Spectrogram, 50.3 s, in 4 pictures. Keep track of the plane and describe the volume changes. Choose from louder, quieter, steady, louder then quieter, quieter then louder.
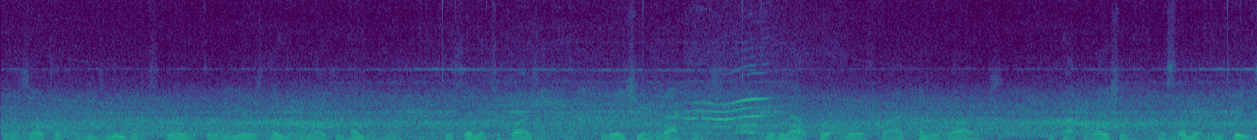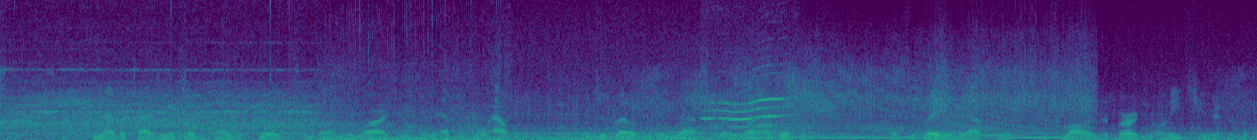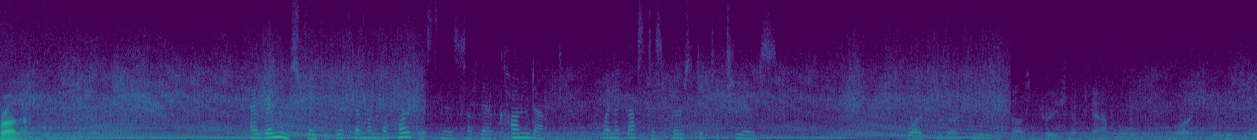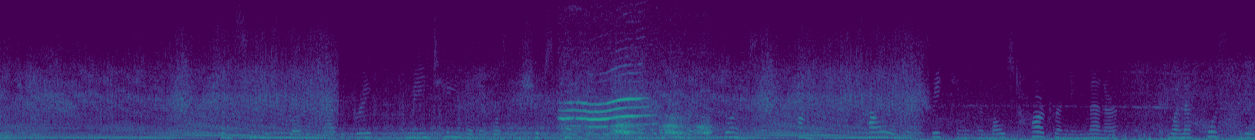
quieter.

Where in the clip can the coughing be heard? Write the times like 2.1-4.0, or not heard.
not heard.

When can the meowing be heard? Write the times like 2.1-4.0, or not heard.
6.8-8.6, 19.6-20.6, 43.2-44.9.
